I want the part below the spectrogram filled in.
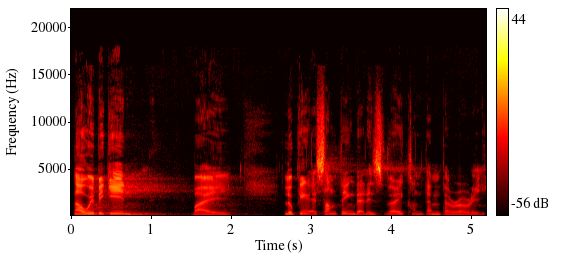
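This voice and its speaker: A man preaching a sermon as pastor, earnest and measured, pausing on fillers, his voice ringing with a long cathedral-like echo. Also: on the low side, lively intonation, pushed and bright. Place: church sanctuary. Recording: echoey church hall reverb.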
